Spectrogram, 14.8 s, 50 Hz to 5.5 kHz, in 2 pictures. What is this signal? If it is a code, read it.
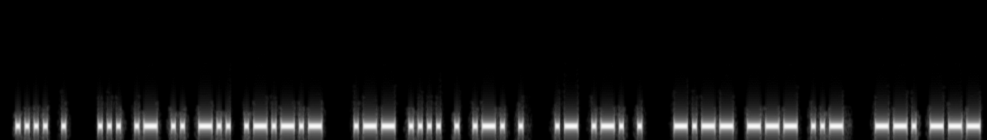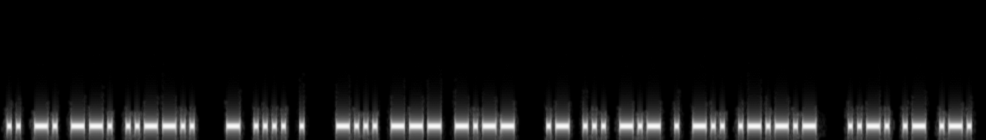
Morse code, heard as a keyed tone, about 34 wpm, 600 Hz. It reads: HE SAID. WHERE ARE YOU GOING? THE BOY ASKED. FAR
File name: the old man and the sea / the old man and the sea 1 35wpm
